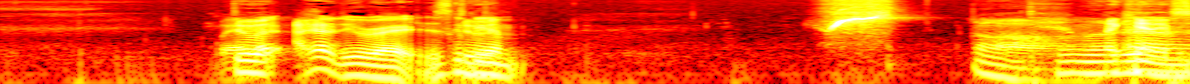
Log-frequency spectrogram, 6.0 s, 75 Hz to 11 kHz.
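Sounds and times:
speech: 1.1s - 2.7s, 4.9s - 5.9s
person whistling loudly with mouth: 4.0s - 4.6s.

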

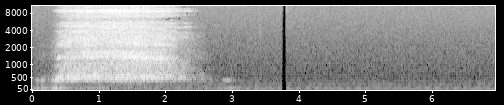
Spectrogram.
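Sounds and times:
deep breath in and out through the airways: 0.3s - 2.7s.

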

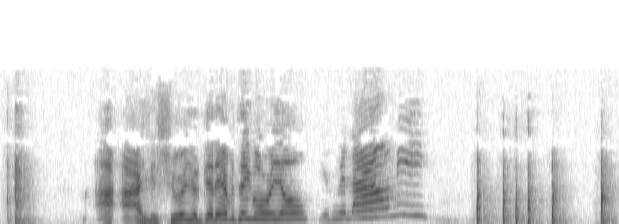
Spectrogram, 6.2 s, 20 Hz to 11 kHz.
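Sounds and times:
speech: 1.0s - 4.0s
knocking on a door: 4.8s - 6.1s.

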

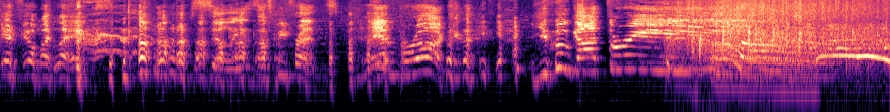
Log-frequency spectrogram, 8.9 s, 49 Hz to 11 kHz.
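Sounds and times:
laughter: 0.3s - 5.5s
speech: 0.4s - 1.3s
shouts and rising whoops from a crowd: 6.5s - 8.8s
crowd cheering and clapping: 6.6s - 8.8s.

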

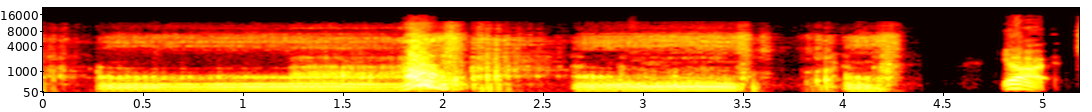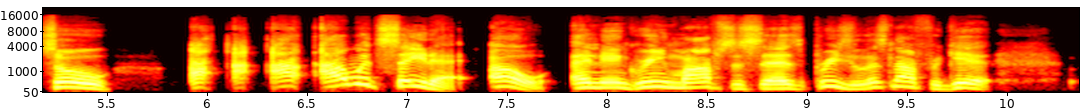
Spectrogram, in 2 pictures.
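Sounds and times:
dog growling and barking sound effect: 0.0s - 4.4s
speech: 4.8s - 10.2s.

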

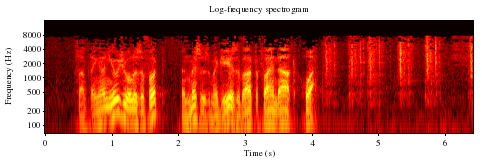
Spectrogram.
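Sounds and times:
speech: 0.5s - 4.4s
mechanical typewriter keys clattering: 4.2s - 6.4s.

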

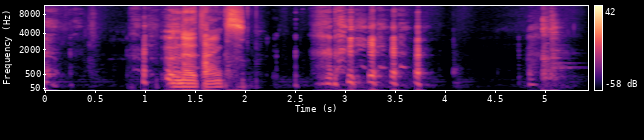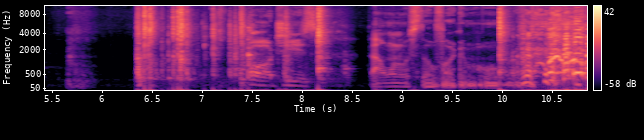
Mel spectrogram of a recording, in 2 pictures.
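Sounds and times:
speech: 1.2s - 2.1s, 2.7s - 3.9s, 7.7s - 10.8s
laughter: 2.5s - 3.9s, 10.1s - 10.8s
aluminum seltzer cans with liquid inside being crushed: 6.3s - 8.3s.

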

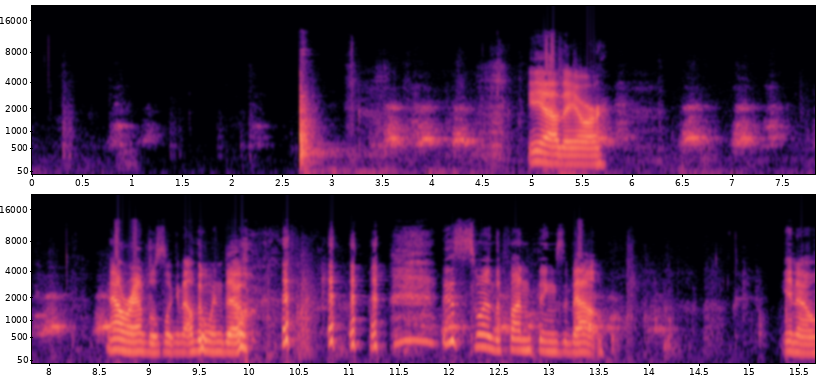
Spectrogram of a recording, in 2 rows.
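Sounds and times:
dogs barking: 0.8s - 1.3s, 3.4s - 4.7s, 5.6s - 8.8s, 12.2s - 14.3s
speech: 5.0s - 5.8s, 8.6s - 10.6s, 12.3s - 13.7s, 15.4s - 15.6s
laughter: 9.9s - 12.8s.

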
